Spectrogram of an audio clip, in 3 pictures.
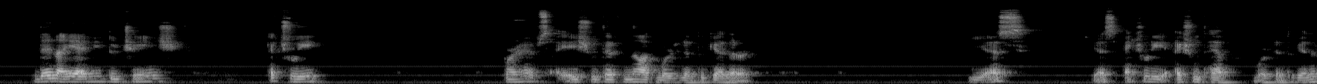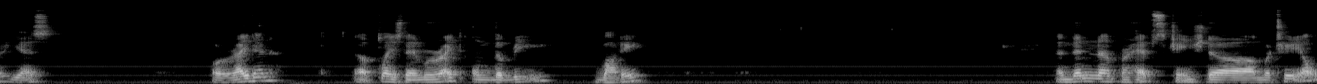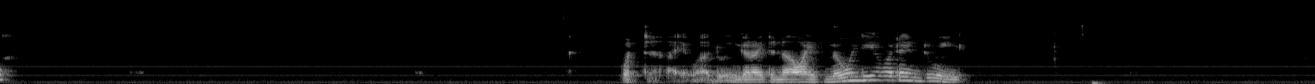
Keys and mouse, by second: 1.8 Tab, 2.3 Tab, 3.2 Tab, 7.3 e, 8.8 s, 11.8 click, 12.8 s, 18.0 click, 18.2 click, 22.9 Tab, 25.3 shift+a, 35.5 Tab, 36.1 w, 37.3 w.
